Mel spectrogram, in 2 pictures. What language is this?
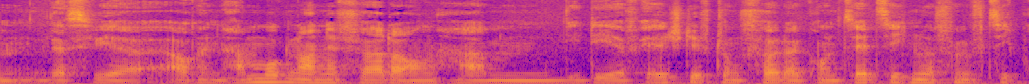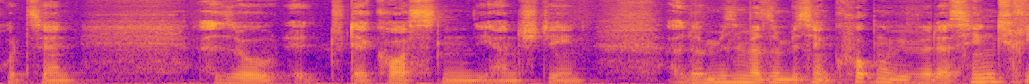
German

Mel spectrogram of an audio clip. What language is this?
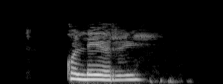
Esperanto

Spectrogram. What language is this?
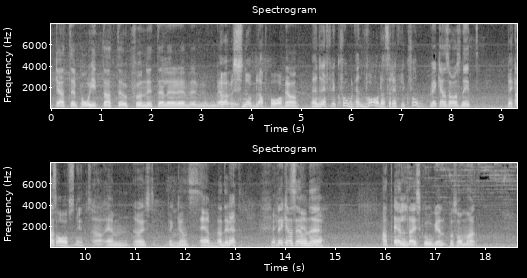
Swedish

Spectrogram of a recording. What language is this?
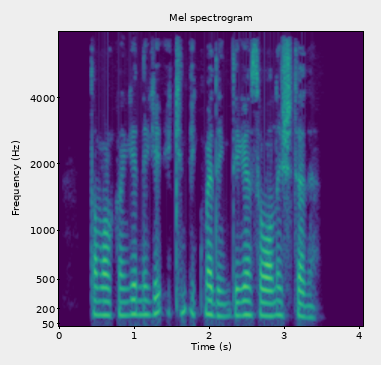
Uzbek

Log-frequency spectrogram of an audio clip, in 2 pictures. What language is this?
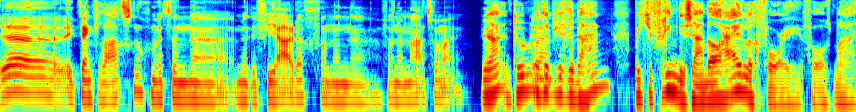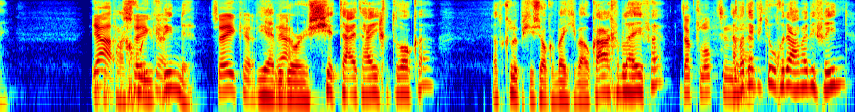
Dutch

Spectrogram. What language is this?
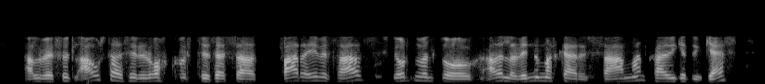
Icelandic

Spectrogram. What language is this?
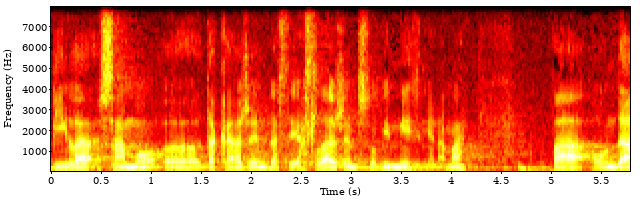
Croatian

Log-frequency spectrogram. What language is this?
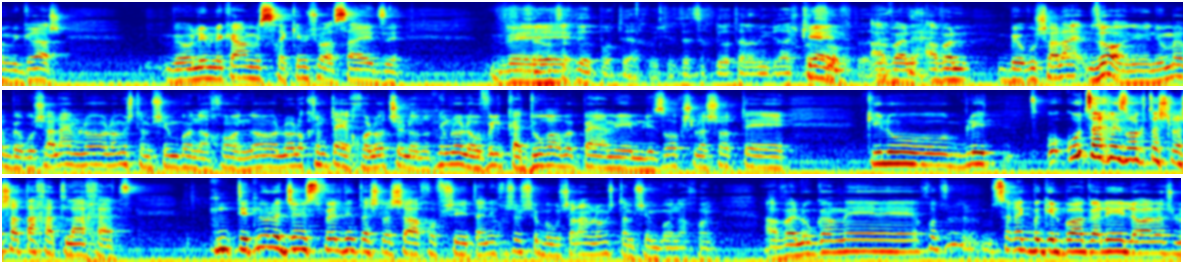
Hebrew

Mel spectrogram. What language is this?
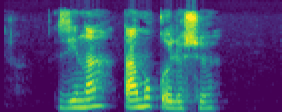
Bashkir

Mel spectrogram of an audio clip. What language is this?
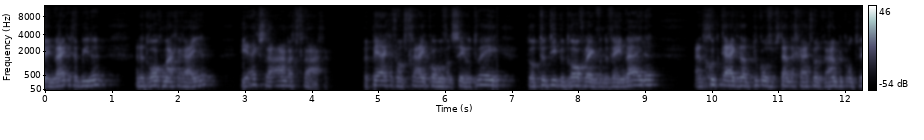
Dutch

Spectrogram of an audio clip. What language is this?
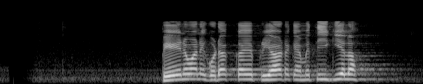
Sinhala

